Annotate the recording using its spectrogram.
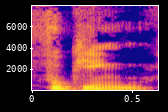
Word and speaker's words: Fucking: Although I will say I'm also pronouncing it a little bit oddly. It's actually should be pronounced Fucking, I think. Fucking. We have to get the Austrian in there.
